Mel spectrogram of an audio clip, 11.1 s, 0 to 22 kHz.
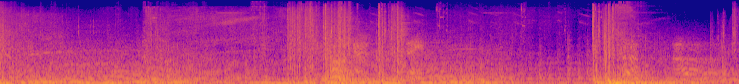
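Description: Gunfire in Death Stranding 2 cracks out in scattered loud shots and short bursts over dense game noise and music, with a voice talking throughout.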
